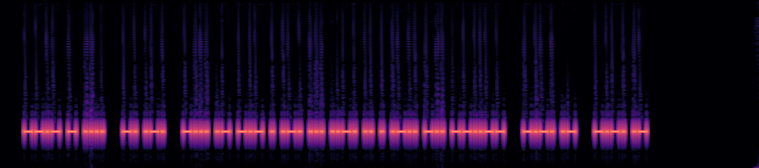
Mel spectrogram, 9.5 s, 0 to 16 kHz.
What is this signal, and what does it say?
Morse code, heard as a keyed tone, about 36 wpm, 700 Hz. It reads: QTH NR BAKERSFIELD, CA CA
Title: Practice QSO - Exchange 1 - Beginning - 35wpm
